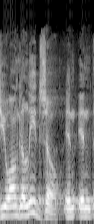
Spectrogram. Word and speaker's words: euangelizo: Evangelism is euangelizo. That's how it would be pronounced in Greek.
